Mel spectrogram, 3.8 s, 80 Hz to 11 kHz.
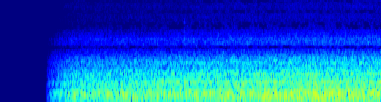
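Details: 1997 Honda CR-V while driving: a steady whir over road rumble that rises and falls with road speed and continues off the accelerator; source unclear.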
